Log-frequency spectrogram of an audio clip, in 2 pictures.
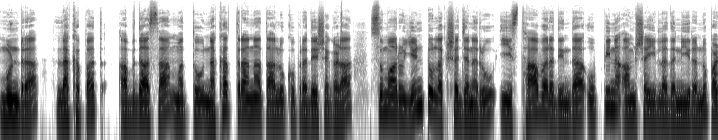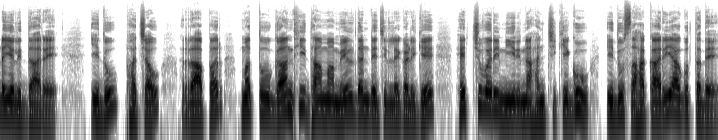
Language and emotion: Kannada, neutral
